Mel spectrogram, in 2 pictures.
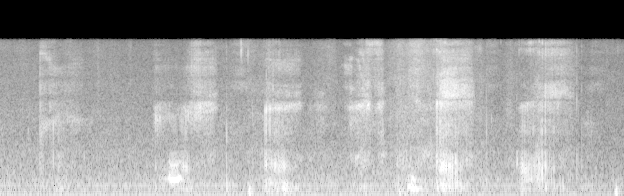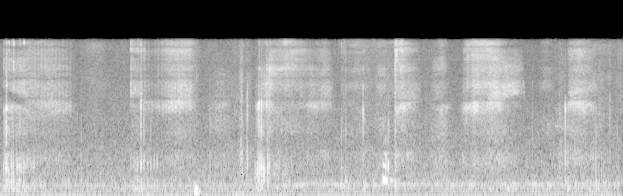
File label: voiceless babbling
